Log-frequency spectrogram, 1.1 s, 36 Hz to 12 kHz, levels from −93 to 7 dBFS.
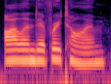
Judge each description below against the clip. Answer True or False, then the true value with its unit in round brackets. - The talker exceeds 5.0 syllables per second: True (5.9 syllables/s)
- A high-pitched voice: False (180 Hz)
